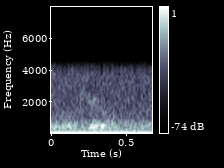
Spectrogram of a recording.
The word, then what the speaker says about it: Vogel: I've been pronouncing it wrong for years. What? Vogel. I thought it was Vogel. Right. Okay. Yeah, I used to too, don't feel bad. I used to pronounce it Vogel too. It's Vokel.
